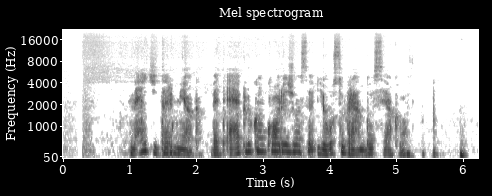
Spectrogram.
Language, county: Lithuanian, Šiauliai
